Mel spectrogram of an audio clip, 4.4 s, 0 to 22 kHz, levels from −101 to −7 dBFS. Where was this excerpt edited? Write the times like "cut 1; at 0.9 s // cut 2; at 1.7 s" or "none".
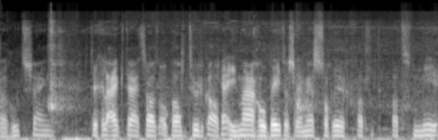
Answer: cut 1; at 1.8 s // cut 2; at 2.2 s // cut 3; at 2.9 s // cut 4; at 3.3 s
